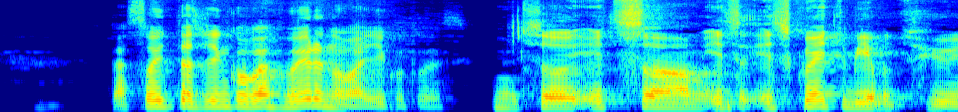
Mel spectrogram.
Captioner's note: speaking japanese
